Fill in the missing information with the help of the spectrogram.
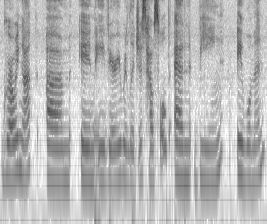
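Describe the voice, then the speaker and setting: A woman's voice: mid-range voice, fairly even intonation, unhurried, a little mellow, a little hiss or hum. A woman livestreamer giving candid, earnest advice to her live chat, with many ums.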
